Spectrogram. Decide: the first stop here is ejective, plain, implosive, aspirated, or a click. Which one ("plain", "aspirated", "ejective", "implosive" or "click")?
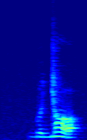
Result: plain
